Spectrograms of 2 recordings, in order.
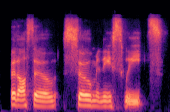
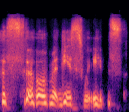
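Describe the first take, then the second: First: Said in the usual way. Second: Laughing through the words, slow and high. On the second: Real, not acted. Laughing repeat of the phrase.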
